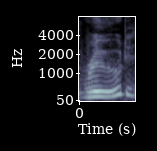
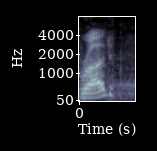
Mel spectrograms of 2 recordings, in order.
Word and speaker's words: Rudd: been told that uh jacob rudd should be pronounced rude so apologies there uh did check in with the team for what it's worth and we were told rudd but uh since have been told rude would be the way to go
